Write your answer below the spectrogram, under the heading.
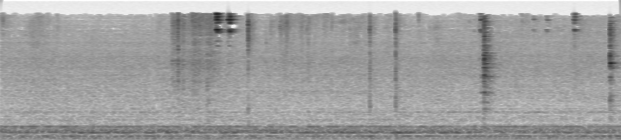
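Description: A steady low hum, with a few faint light clicks scattered through it.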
